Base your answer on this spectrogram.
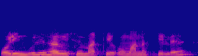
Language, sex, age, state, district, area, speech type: Assamese, female, 30-45, Assam, Jorhat, urban, conversation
